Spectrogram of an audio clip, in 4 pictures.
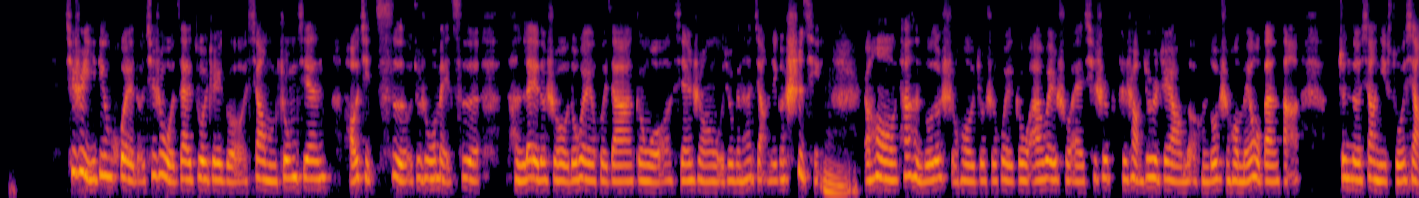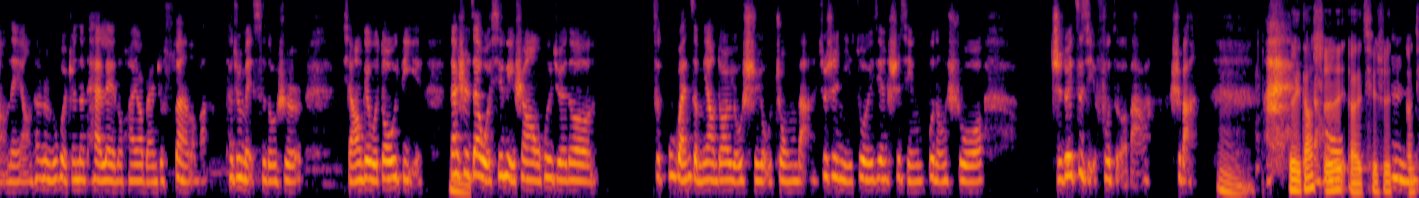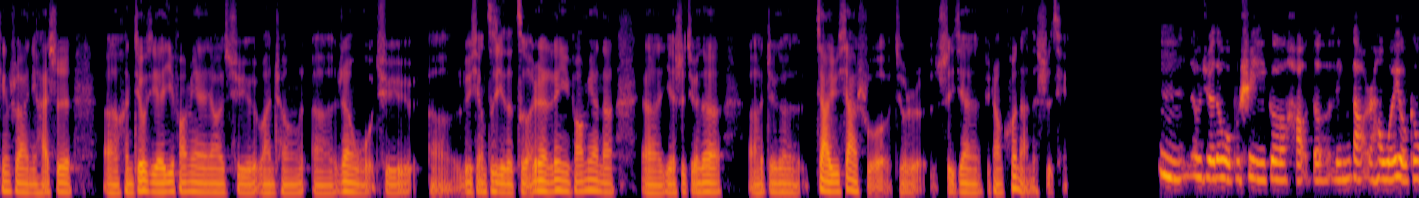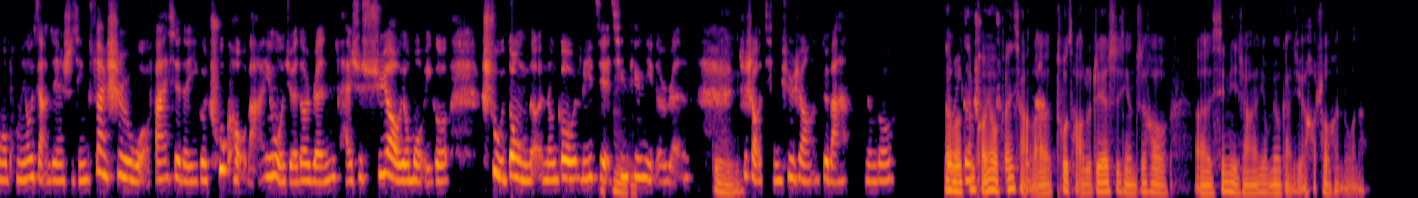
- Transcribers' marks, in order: tapping; other background noise; "这不管" said as "仄不管"; sigh
- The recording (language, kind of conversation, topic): Chinese, podcast, 受伤后你如何处理心理上的挫败感？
